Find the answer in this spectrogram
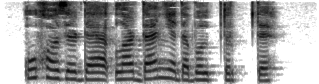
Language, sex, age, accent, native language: Uzbek, female, 12-17, Xorazm, Uzbek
